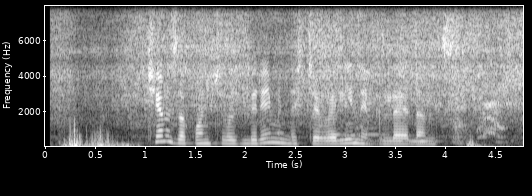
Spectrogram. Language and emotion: Russian, neutral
